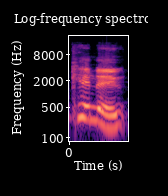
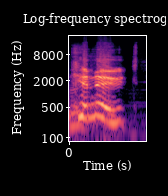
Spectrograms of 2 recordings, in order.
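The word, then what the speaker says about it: Cnut: spelled Secret it's K it's specifically a hard K it comes from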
